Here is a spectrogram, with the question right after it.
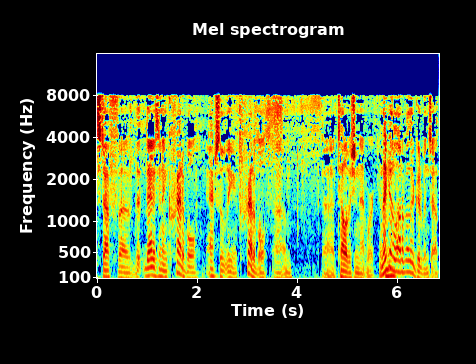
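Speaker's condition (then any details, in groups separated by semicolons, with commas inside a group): No condition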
